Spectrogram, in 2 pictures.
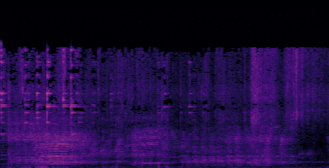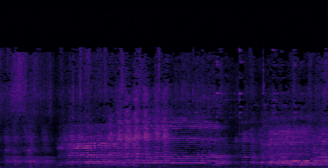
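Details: Several goat kids about two weeks old bleat while playing outdoors on a farm in the morning, giving quivering, vibrato bleats early on and again from five to eight seconds, over a steady background of shuffling noise.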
